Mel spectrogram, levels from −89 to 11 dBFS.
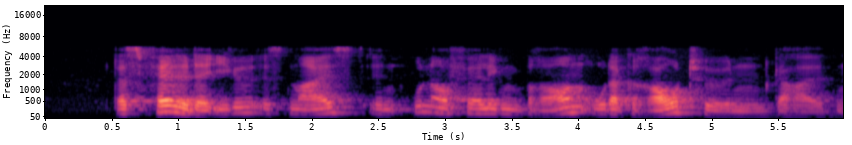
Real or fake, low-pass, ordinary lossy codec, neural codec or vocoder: real; 5.4 kHz; none; none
